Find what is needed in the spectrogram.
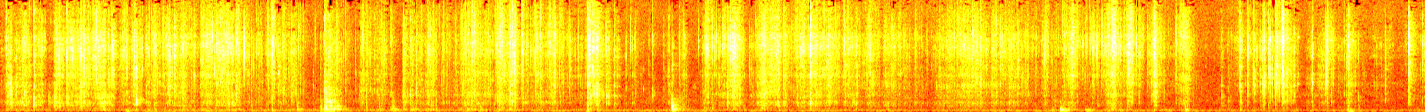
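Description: Clear plastic packaging bag crinkling and rustling as hands unwrap a small black plastic accessory, with scattered clicks and taps throughout.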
